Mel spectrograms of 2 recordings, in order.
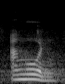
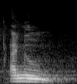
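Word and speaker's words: องุ่น: So these are Thai tongue twisters that foreigners find hard to pronounce. The first one means grape or budo in Japanese. It's angun. Angun.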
